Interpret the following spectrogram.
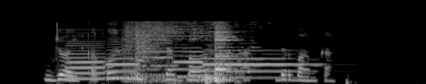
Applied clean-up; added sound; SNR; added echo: classical method spectral subtraction.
